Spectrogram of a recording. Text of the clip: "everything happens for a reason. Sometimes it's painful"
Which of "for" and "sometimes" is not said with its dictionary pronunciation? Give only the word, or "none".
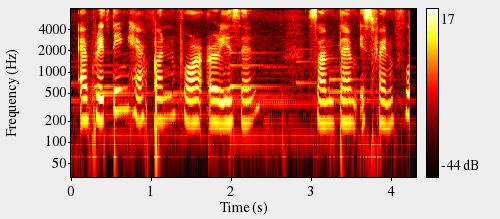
sometimes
